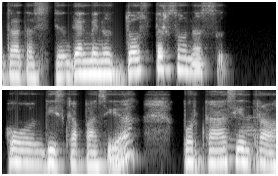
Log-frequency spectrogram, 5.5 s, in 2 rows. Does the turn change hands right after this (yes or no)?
no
